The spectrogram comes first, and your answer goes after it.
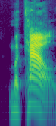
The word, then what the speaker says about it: Macau: I don't know how to pronounce it. It's UFC Macau. Oh, is it Macau? Macau, yes.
